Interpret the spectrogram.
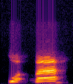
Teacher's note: banya dua bibir yang dirapatkan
